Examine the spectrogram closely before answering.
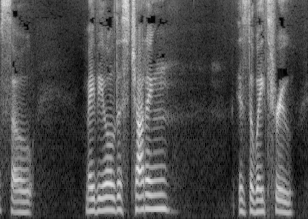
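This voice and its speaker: A woman with a strong Irish accent talks at a fairly slow pace in a dark, mellow tone with ordinary pitch variation. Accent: thick Irish. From Ireland. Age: 40s. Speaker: podcast host. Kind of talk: personal monologue. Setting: at home by a window.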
